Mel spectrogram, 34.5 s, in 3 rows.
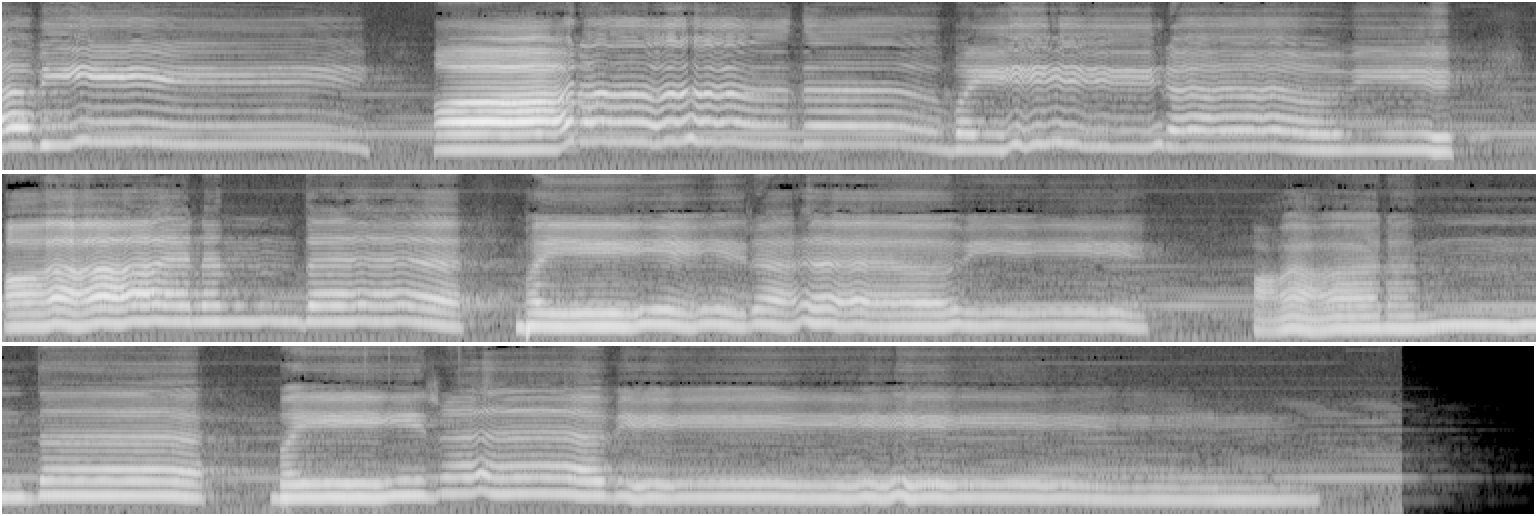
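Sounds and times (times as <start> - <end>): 
Carnatic music raga: 0.0 - 34.4.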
